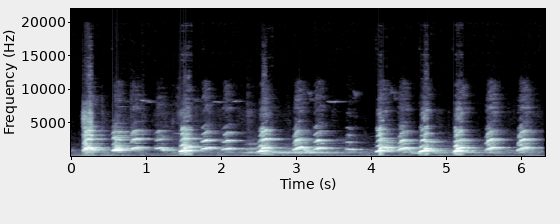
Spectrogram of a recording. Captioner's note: dogs bark; kennel gate clanks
